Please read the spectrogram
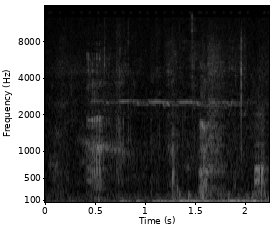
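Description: Pigs grunting: a scatter of short grunts from sows and piglets, starting about half a second in, over a low rumble.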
